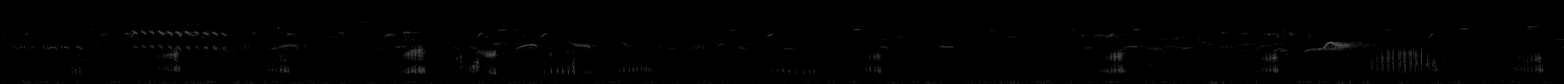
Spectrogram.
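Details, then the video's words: Frogs calling at a castle garden pond in Posterholt, Netherlands, during mating season; bursts of rasping croaks from several animals, irregular and overlapping, with a few high bird chirps and whistles. "Talking Frogs and other jungle sounds at the Pond"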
